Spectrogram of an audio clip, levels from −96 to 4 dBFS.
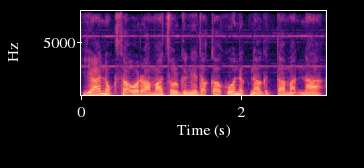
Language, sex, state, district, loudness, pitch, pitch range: Garo, male, Meghalaya, West Garo Hills, -15 LUFS, 170 Hz, 160-190 Hz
